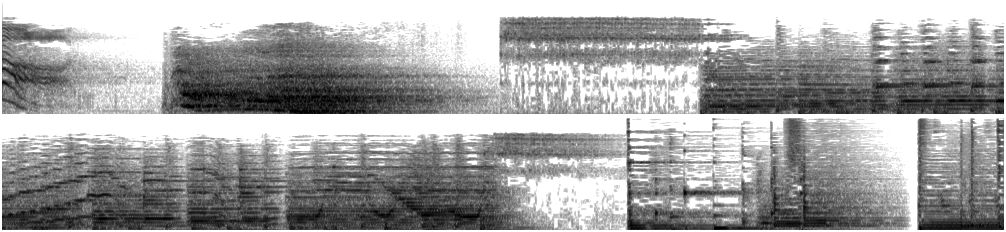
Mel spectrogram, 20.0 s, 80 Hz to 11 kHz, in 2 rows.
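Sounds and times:
lion roaring: 0:01.6 - 0:04.5
high steady tone: 0:05.0 - 0:07.3
music: 0:07.0 - 0:15.0, 0:16.3 - 0:20.0.

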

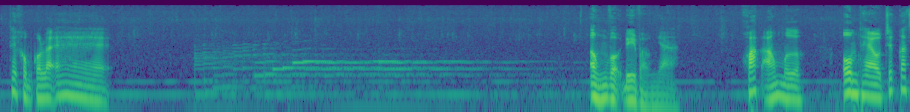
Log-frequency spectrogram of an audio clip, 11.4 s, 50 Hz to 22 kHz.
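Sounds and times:
speech: 0:00.1 - 0:01.4, 0:07.4 - 0:08.5, 0:09.3 - 0:11.3
rain pattering at night: 0:00.4 - 0:11.3
sustained tones: 0:02.4 - 0:07.6.

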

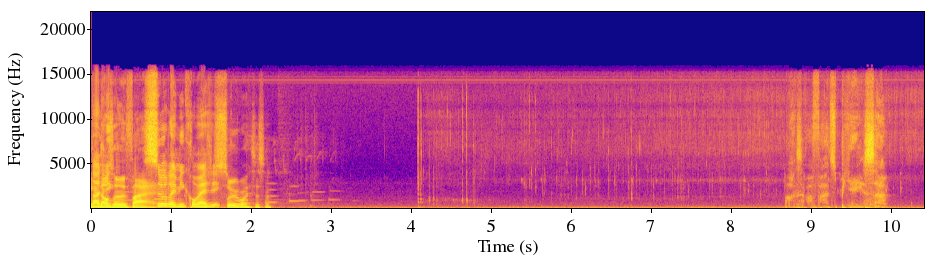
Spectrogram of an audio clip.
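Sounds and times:
speech: 0:00.0 - 0:02.4
carbonated soft drink fizzing as it is poured into a glass: 0:04.1 - 0:10.3.

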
